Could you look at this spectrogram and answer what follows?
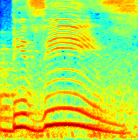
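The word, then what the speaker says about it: disease: আর ডিজিজ, একটাতে কিন্তু জ সাউন্ড, একটাতে স সাউন্ড।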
